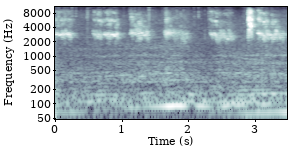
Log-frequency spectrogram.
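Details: Newly fledged budgerigar chick, out of the nest box a couple of days, playing with its parents indoors: raspy, hissing bursts repeated roughly every half second over a low steady hum, with one sharper squeak near the end.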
